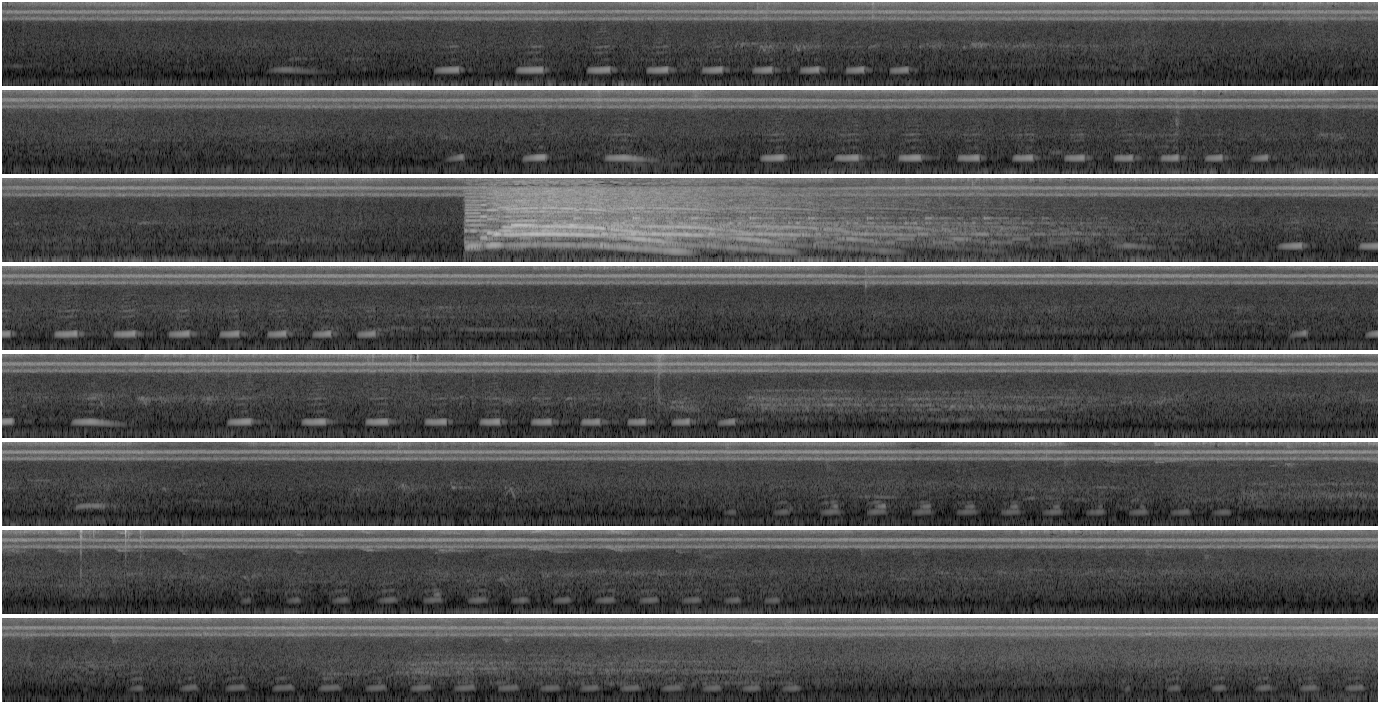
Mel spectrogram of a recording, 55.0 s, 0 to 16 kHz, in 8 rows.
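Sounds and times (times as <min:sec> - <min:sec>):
loud falling bird calls: 0:16.1 - 0:19.6
dove hooting calls: 0:16.1 - 0:22.7, 0:42.5 - 0:45.2, 0:48.8 - 0:52.2, 0:53.8 - 0:55.0.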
